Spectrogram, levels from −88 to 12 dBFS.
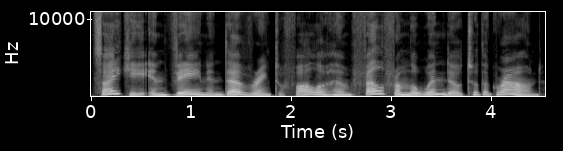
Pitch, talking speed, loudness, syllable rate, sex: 245 Hz, 185 wpm, -19 LUFS, 4.5 syllables/s, female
